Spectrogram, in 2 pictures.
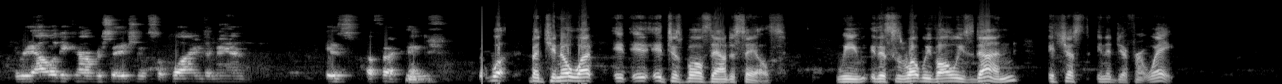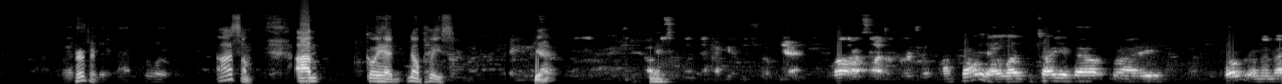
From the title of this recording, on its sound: Ambush Interview Driving Sales 2022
